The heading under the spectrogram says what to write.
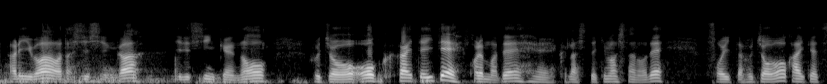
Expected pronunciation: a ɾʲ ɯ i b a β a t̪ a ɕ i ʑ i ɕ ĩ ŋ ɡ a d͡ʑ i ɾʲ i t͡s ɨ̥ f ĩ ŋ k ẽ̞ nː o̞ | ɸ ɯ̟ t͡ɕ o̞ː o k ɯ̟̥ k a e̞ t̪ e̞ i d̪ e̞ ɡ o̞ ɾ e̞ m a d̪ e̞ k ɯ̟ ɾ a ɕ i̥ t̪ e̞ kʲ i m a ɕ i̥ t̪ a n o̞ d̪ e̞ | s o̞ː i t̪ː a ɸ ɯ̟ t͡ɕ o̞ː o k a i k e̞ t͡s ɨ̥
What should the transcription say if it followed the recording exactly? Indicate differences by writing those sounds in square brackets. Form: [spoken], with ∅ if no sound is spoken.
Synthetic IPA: a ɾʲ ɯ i [β] a β a t̪ a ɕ i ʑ i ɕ ĩ ŋ ɡ a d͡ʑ i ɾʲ i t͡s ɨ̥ [ɕ] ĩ ŋ k ẽ̞ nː o̞ | ɸ ɯ̟ t͡ɕ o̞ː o k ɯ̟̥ k a e̞ t̪ e̞ i [t̪] e̞ [k] o̞ ɾ e̞ m a d̪ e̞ k ɯ̟ ɾ a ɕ i̥ t̪ e̞ kʲ i m a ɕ i̥ t̪ a n o̞ d̪ e̞ | s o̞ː i t̪ː a ɸ ɯ̟ t͡ɕ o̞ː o k a i k e̞ t͡s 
